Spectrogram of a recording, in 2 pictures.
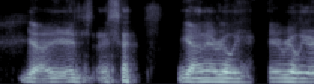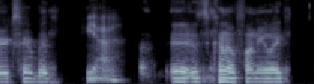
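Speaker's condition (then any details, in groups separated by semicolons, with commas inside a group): Cerebral palsy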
